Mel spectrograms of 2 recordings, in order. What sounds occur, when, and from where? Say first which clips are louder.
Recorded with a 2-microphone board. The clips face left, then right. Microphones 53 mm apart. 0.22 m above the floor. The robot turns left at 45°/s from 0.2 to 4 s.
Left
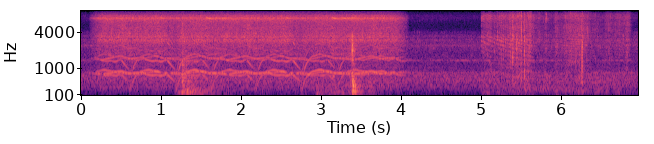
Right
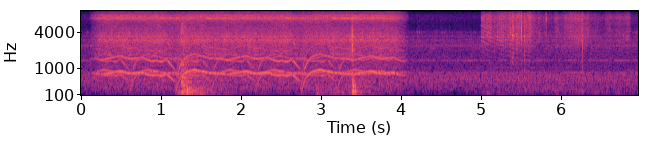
1.2 s a microwave: right 4 dB; 60° right (ahead or behind), 5 m; by 1.5 s 75° right (ahead or behind), 5 m
2.9 s a drawer: left 3 dB; 10° left (ahead or behind), 0.8 m; by 3.6 s 35° left (ahead or behind), 0.8 m
5.0 s footsteps: left 4 dB; 35° left (ahead or behind), 1.1 m; by 6.9 s 75° left (ahead or behind), 1.5 m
